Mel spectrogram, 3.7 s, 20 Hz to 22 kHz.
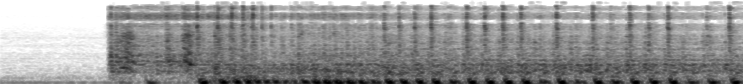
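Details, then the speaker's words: Kawasaki Prairie 300 ATV, started with the belt/CVT cover off after snake remains were found inside: settles into a steady low thumping idle, no scraping or rattling from the belt side; the earlier noise is gone, owner suspects the snake caused it. "Well, that noise has gone away since I took the cover off. I wonder if it was because of that snake."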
